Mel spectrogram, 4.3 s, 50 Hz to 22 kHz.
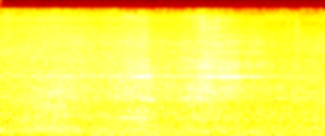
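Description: Kawasaki Ninja 250's parallel-twin engine idling through an aftermarket BEAMS BMS-R exhaust, a steady low hum. A broader rushing sound swells up about a second and a half in and fades before the end.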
